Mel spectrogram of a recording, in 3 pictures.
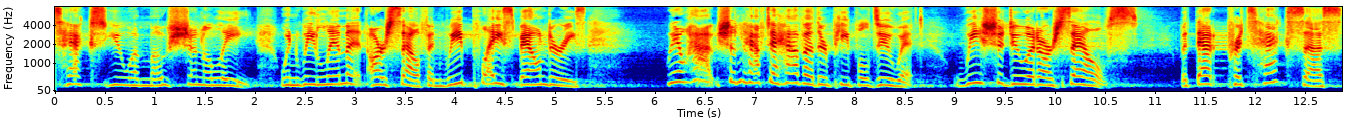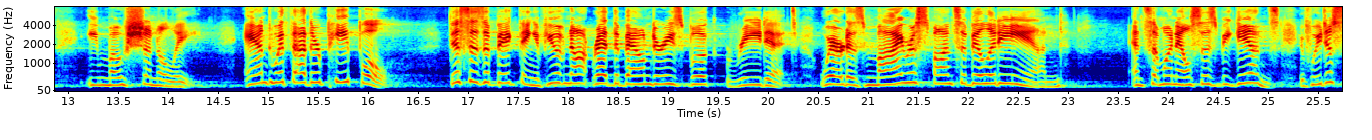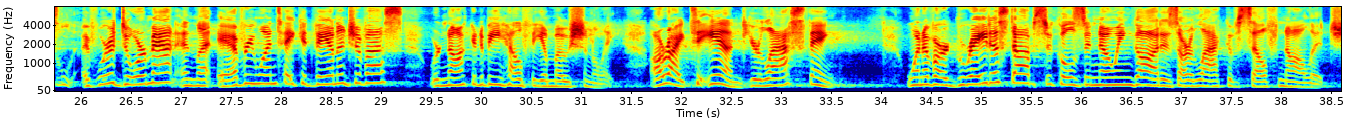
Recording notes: Recorded live during our Wednesday night service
